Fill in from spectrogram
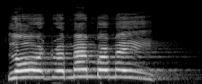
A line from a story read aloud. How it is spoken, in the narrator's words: he cried out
